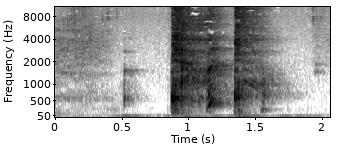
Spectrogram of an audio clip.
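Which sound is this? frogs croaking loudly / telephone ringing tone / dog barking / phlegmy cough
phlegmy cough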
